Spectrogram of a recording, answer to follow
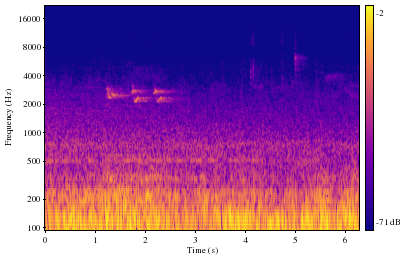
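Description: Outdoor ambience of a steady low rumble, with a bird giving a short run of quick chirps between about one and two and a half seconds in.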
